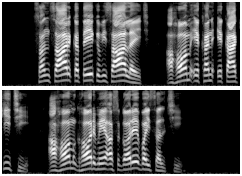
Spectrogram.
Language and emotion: Maithili, sad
